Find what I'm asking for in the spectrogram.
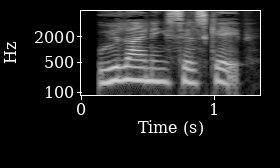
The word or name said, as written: udlejningsselskab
